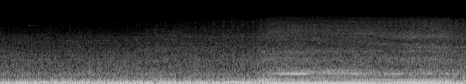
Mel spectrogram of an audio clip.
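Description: BMW F800GS parallel-twin engine running at low speed with a steady low rumble as the motorcycle is ridden slowly.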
